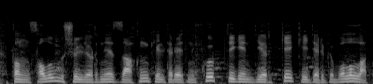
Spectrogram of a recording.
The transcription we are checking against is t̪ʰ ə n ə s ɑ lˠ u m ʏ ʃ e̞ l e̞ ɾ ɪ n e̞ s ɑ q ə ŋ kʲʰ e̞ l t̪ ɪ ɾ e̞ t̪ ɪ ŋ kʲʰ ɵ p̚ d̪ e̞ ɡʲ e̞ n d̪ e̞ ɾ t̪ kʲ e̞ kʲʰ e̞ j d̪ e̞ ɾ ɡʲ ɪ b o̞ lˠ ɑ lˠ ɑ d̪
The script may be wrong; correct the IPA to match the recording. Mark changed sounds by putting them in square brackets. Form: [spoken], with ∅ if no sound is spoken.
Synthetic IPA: t̪ʰ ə n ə s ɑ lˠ u m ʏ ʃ e̞ l e̞ ɾ ɪ n e̞ [z] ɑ q ə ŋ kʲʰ e̞ l t̪ ɪ ɾ e̞ t̪ ɪ ŋ kʲʰ ɵ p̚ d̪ e̞ ɡʲ e̞ n d̪ e̞ ɾ t̪ kʲ e̞ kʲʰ e̞ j d̪ e̞ ɾ ɡʲ ɪ b o̞ lˠ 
